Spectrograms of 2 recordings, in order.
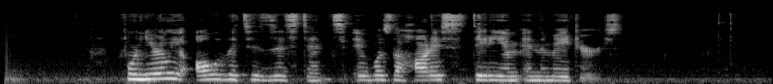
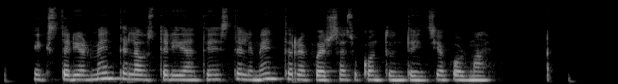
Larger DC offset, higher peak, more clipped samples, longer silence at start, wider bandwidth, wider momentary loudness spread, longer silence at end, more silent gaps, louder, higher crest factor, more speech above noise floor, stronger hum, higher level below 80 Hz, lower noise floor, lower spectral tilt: neither; first, -2 dBFS vs -14 dBFS; neither; about the same, 0.05 s vs 0.05 s; second, 11.5 kHz vs 15.5 kHz; first, 14 LU vs 9 LU; first, 1.55 s vs 0.7 s; neither; first, -18 LUFS vs -29 LUFS; about the same, 18 dB vs 16 dB; about the same, 34 dB vs 34 dB; neither; first, -54 dBFS vs -74 dBFS; second, -52 dBFS vs -61 dBFS; second, -4 dB/octave vs -5.5 dB/octave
